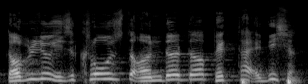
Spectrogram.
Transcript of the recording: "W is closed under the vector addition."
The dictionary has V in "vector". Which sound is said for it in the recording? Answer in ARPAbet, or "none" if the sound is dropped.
P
